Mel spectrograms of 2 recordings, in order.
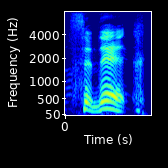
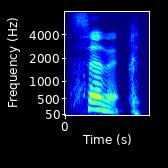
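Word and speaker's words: צדק: It's not tzedek, it's tzedek.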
